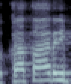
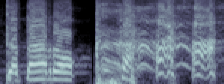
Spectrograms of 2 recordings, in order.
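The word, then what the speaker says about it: καθαροί: Katari betul kan? Tadi kamu nggak menyebut Katari tadi, kamu menyebut Katarok.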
